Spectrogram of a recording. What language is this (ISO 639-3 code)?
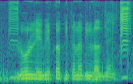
bho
